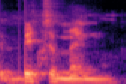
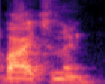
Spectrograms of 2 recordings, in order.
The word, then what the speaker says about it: vitamin: language and your pronunciation it's actually vitamin it's not vitamin my fault have you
